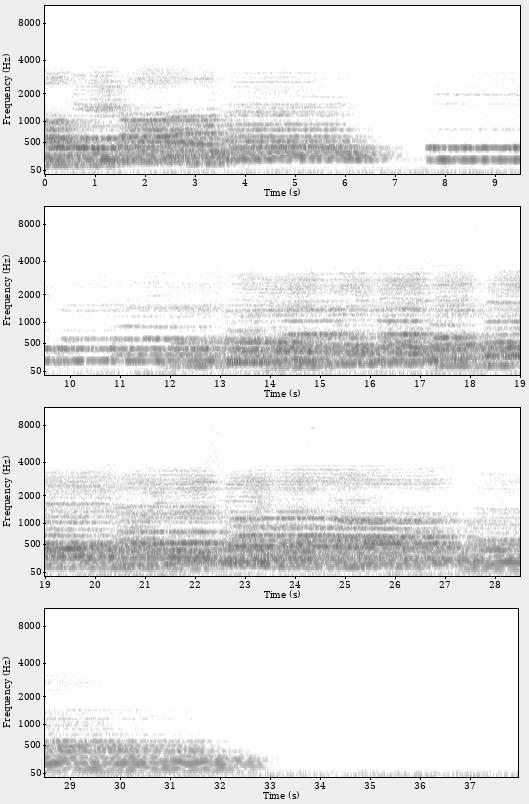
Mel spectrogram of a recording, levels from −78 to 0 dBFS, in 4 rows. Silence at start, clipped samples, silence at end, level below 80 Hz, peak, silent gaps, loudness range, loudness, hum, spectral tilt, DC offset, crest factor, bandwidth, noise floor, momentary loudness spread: 0 s; under 0.1%; 0.8 s; -70 dBFS; -26 dBFS; none; 8 LU; -43 LUFS; none; -7.5 dB/octave; under 0.1%; 18 dB; 9.4 kHz; -72 dBFS; 9 LU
